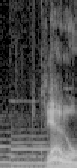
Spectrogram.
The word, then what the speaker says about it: Glower: Glower rhymes with flower.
